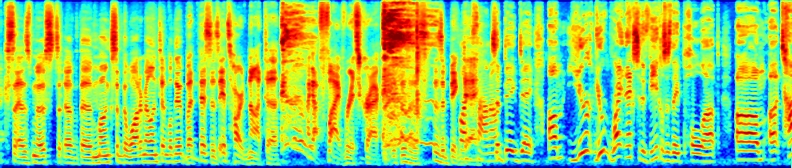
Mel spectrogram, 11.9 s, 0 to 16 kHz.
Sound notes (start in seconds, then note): 3.8 laughing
